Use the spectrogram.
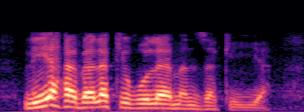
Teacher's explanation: قرئت لورش ليهب بياء مفتوحة · Term: الإبدال بياء مفتوحة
